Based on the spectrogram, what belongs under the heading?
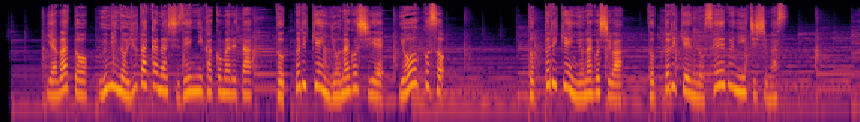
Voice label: Japanese audio guides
